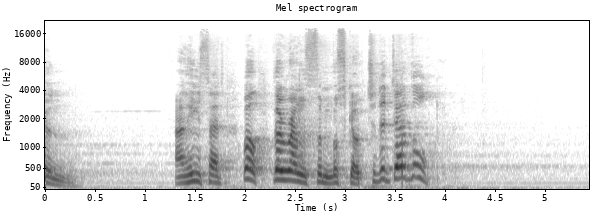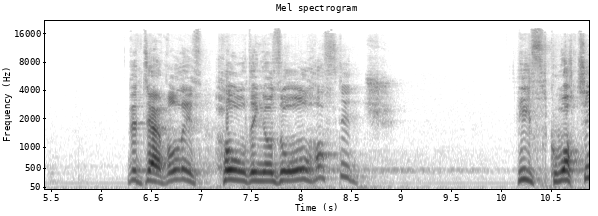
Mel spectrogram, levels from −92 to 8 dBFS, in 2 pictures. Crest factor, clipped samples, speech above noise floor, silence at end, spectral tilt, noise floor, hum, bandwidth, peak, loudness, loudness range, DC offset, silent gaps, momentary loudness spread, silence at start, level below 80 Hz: 20 dB; under 0.1%; 44 dB; 0 s; -5.5 dB/octave; -65 dBFS; none; 18 kHz; -2 dBFS; -21 LUFS; 8 LU; under 0.1%; none; 16 LU; 0 s; -58 dBFS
